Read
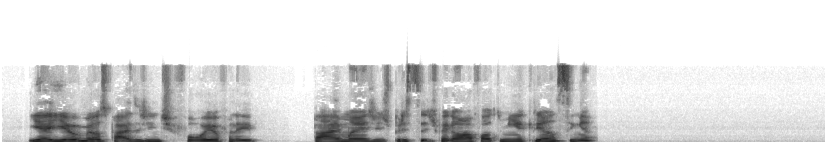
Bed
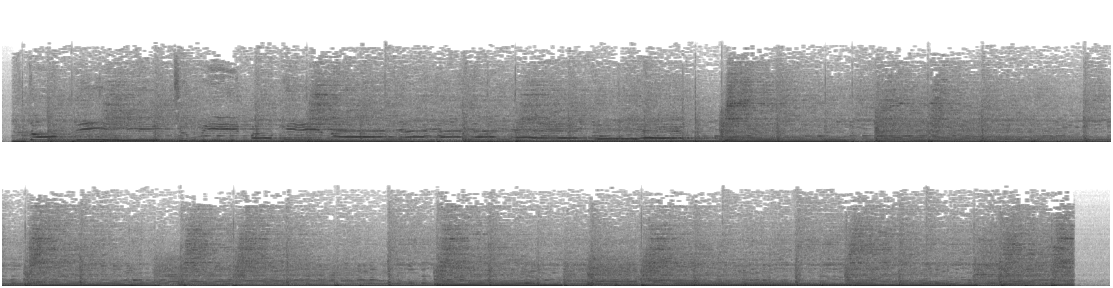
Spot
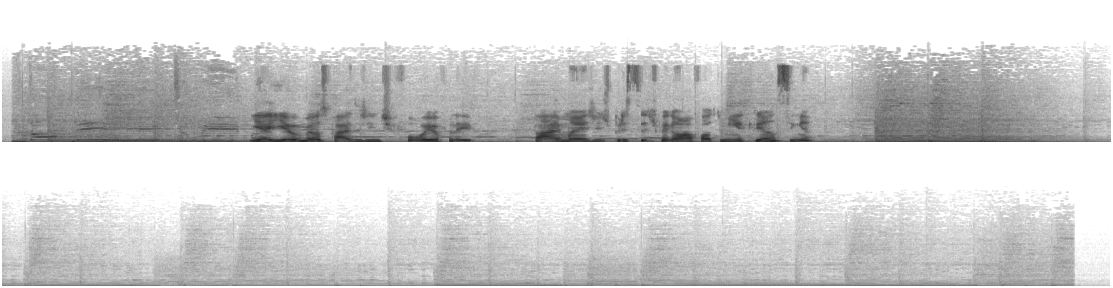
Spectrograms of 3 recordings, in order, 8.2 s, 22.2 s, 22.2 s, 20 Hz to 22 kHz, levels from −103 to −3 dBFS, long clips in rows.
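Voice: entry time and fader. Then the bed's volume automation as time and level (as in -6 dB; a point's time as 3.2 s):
2.20 s, -3.5 dB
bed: 2.14 s -5.5 dB
2.94 s -16.5 dB
8.36 s -16.5 dB
8.82 s -4 dB
9.89 s -4 dB
11.24 s -26.5 dB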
